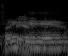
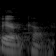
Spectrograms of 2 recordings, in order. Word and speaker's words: Farrakhan: on October 16, 1995, organized by Nation of Islam leader Louis, I don't know how to say his name, Frankenham? Farrakhan. Oh, Farrakhan, my bad.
